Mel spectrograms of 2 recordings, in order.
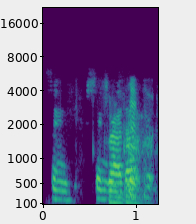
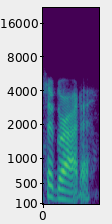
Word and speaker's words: Sagrada: However, I think I'm going to choose, I don't want to mispronounce, Sangrada. Sagrada. Not Sangria. No. Not Sangria. Okay.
